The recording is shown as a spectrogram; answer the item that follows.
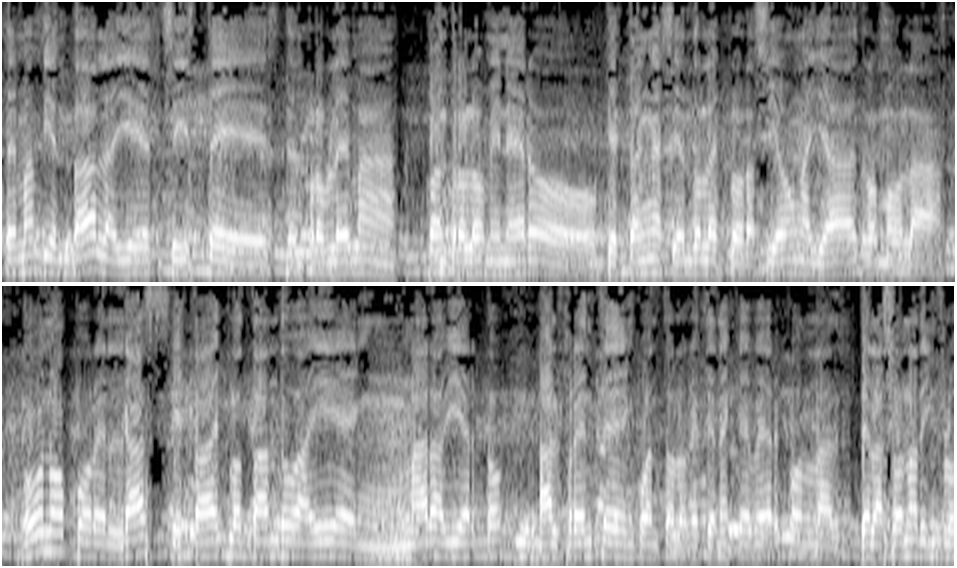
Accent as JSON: {"language": "Spanish", "town": "Riohacha", "region": "La Guajira", "country": "Colombia", "said": "soy de la etnia Wayú, vengo de La Guajira, sobre todo el municipio de Riohacha."}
